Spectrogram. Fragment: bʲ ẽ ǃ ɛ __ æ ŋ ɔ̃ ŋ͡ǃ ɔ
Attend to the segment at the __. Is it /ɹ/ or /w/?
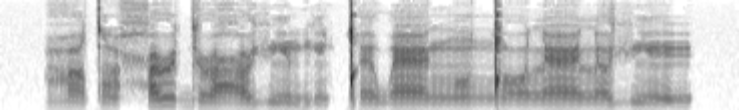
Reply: w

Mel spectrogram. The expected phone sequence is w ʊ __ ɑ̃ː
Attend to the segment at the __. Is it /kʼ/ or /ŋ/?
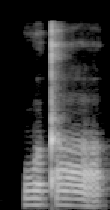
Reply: kʼ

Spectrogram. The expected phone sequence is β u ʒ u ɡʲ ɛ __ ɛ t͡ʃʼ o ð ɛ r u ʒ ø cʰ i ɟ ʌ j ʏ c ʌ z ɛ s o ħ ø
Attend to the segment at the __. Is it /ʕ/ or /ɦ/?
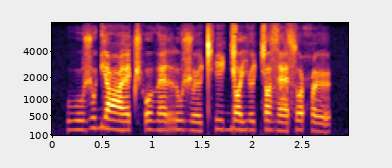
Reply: ʕ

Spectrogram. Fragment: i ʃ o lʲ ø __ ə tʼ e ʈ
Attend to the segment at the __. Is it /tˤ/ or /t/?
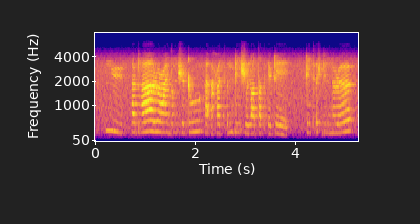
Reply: tˤ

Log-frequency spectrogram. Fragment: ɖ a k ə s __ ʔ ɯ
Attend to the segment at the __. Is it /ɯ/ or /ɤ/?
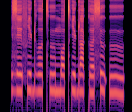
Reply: ɯ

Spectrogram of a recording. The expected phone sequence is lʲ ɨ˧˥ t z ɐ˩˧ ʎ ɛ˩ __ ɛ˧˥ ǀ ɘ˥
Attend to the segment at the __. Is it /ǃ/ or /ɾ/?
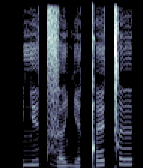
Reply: ǃ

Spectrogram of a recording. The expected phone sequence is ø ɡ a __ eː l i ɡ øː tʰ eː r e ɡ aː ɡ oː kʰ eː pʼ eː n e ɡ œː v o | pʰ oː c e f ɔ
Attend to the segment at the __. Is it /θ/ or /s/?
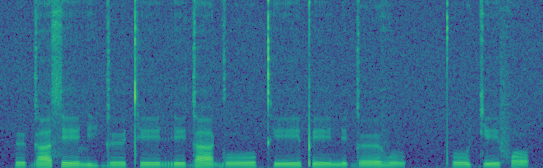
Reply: s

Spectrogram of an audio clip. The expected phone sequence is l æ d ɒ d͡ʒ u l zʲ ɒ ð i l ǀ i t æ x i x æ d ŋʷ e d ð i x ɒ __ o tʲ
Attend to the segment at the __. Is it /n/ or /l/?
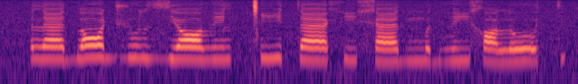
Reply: l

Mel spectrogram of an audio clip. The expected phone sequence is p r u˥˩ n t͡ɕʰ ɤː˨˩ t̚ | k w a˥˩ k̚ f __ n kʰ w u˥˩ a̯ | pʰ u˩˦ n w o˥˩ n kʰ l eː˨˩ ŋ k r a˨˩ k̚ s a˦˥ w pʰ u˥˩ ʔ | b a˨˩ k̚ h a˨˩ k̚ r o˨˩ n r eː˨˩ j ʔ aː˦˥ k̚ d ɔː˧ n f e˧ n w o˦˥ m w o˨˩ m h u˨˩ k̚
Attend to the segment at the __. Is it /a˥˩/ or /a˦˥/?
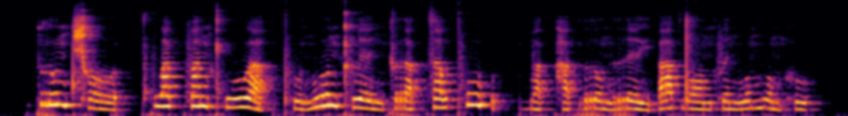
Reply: a˥˩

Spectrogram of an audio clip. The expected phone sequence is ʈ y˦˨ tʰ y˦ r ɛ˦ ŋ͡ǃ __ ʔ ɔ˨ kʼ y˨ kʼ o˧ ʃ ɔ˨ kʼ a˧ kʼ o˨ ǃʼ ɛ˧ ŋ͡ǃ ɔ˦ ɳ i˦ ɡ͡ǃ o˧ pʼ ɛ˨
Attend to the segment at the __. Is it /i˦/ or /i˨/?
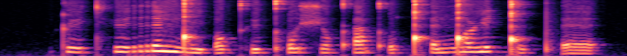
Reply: i˨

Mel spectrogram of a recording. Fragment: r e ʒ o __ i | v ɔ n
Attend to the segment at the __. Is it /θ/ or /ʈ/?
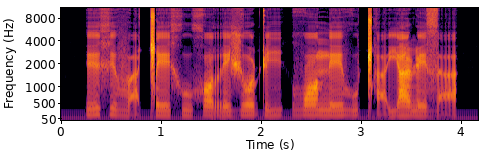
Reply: ʈ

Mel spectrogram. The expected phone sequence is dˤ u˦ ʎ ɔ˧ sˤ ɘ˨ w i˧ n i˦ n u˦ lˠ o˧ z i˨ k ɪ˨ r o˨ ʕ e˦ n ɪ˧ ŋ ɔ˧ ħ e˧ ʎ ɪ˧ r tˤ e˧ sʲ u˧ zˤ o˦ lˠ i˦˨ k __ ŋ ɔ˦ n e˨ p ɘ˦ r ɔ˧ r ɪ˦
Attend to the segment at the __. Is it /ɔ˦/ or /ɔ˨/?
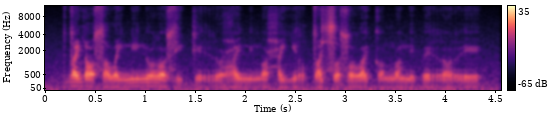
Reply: ɔ˨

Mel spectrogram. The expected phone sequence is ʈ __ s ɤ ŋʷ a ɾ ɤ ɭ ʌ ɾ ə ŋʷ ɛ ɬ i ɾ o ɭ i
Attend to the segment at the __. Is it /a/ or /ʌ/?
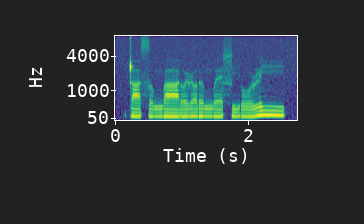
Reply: a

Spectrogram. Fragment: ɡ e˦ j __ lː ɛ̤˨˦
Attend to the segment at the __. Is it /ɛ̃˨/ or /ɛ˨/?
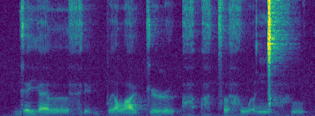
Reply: ɛ˨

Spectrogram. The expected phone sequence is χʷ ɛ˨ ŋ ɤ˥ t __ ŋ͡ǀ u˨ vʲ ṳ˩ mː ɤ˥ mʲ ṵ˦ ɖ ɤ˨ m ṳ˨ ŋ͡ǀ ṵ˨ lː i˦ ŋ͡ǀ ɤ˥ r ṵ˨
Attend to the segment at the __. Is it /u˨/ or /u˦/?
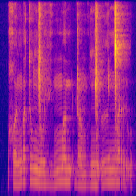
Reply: u˦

